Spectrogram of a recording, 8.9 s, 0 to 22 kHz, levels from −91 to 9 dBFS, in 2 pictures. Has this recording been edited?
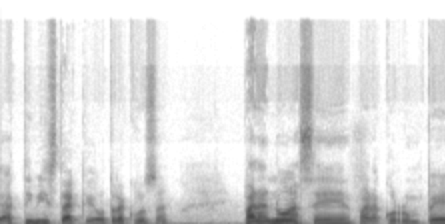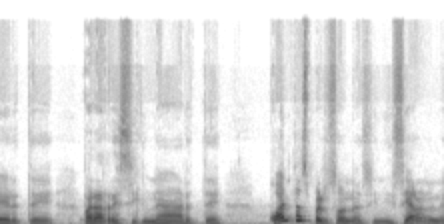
yes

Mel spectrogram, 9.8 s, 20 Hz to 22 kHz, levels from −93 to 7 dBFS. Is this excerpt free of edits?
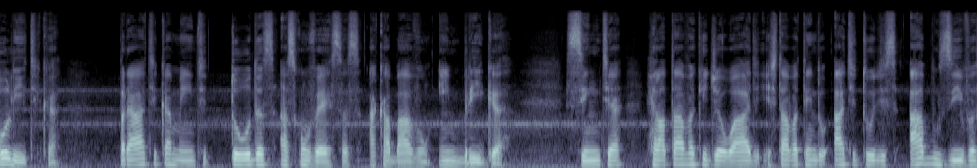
yes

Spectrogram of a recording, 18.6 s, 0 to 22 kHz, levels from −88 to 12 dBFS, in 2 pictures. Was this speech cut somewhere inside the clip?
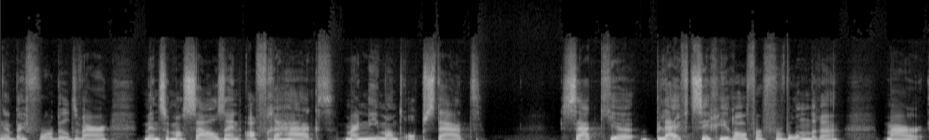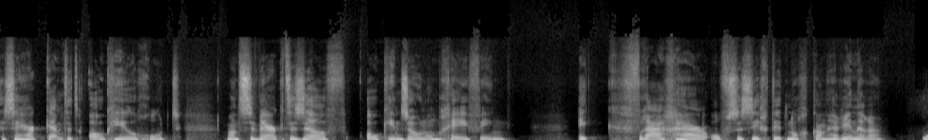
no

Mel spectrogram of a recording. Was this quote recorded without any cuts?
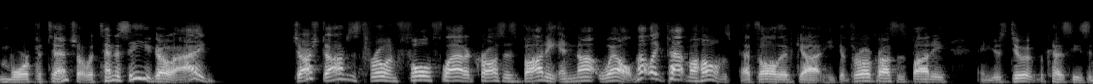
no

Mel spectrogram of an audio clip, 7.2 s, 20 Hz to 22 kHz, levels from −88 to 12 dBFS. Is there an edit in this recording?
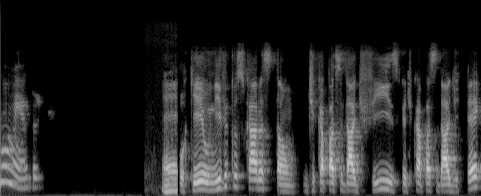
yes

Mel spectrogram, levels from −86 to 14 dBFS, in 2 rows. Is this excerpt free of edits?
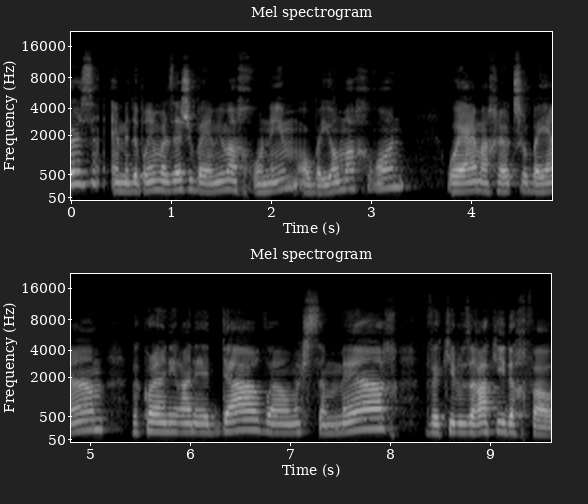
no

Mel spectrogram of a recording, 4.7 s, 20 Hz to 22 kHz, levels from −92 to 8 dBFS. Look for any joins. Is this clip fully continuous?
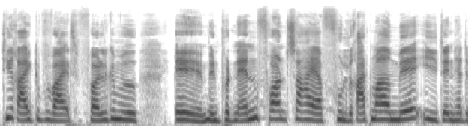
no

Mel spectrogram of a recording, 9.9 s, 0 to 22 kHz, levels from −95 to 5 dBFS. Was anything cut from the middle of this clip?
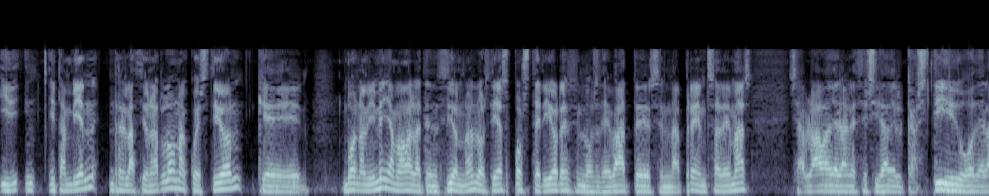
no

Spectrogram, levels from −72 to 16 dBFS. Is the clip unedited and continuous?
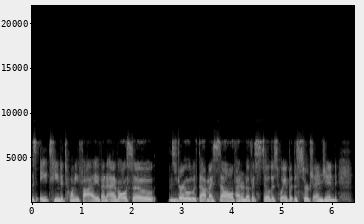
no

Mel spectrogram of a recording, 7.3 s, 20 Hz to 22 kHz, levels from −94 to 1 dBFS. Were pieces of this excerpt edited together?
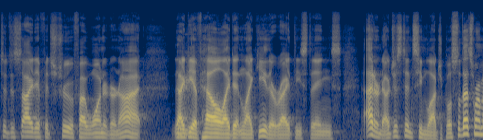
no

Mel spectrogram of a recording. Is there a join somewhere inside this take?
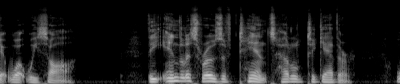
no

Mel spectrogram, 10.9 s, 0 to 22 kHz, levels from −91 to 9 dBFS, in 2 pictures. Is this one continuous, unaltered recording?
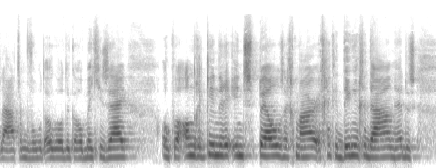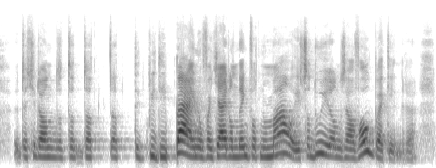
yes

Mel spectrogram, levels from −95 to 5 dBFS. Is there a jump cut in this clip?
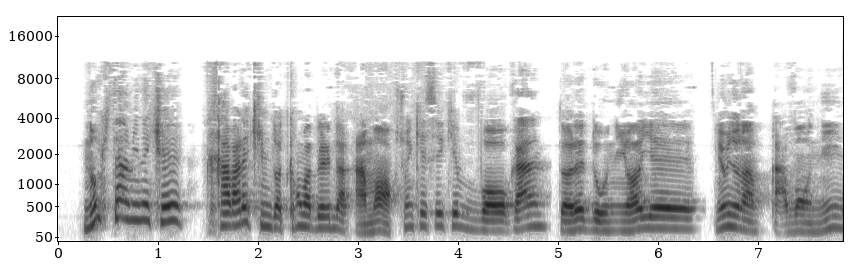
yes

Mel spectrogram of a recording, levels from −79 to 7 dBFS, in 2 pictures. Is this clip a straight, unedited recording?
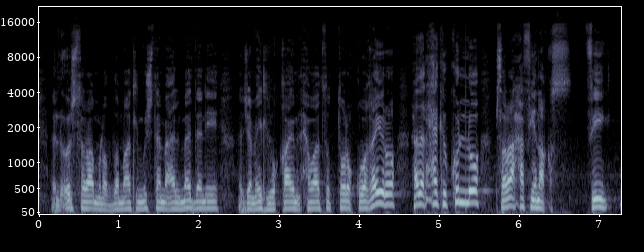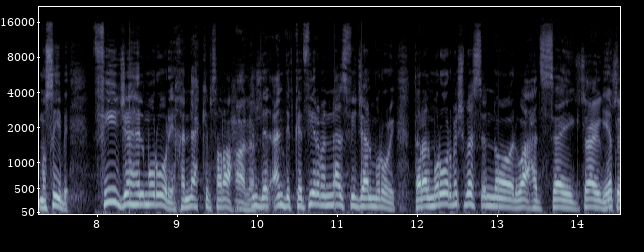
yes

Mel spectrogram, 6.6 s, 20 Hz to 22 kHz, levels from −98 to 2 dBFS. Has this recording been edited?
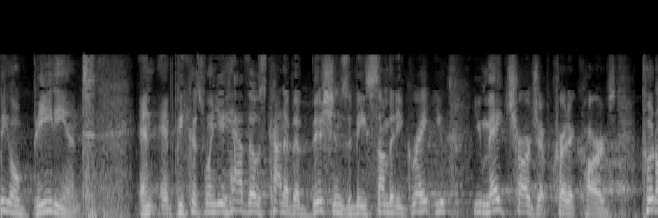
no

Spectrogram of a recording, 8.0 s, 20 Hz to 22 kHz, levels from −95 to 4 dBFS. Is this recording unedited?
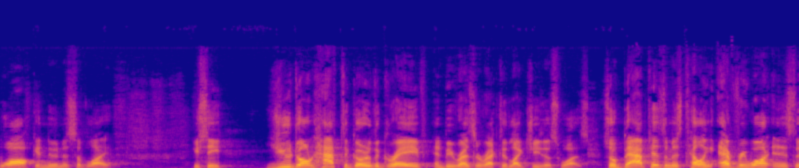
no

